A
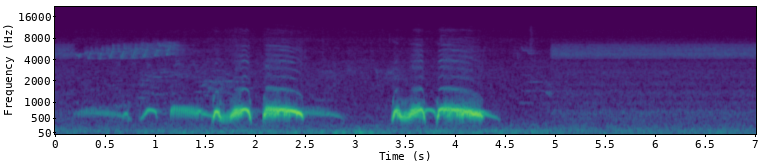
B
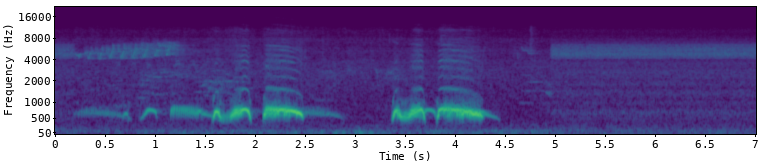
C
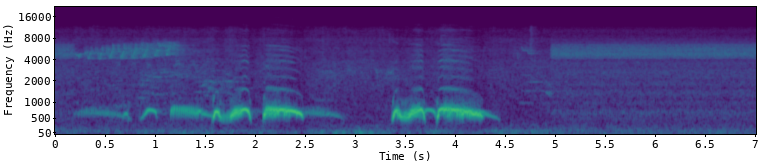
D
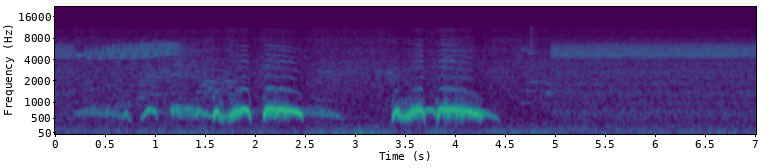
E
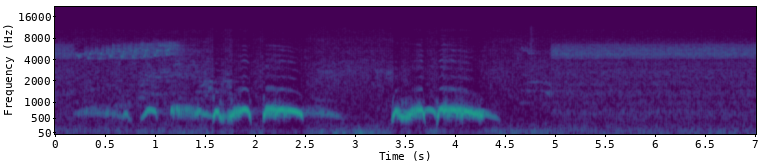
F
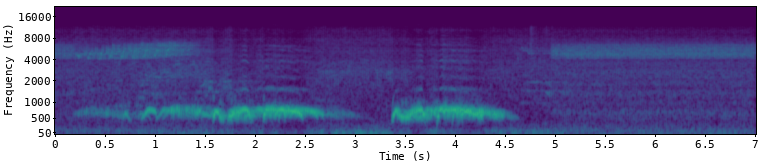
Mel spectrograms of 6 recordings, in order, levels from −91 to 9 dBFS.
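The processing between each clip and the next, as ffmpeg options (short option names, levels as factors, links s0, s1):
-af "tiltshelf=f=880:g=-8.5,volume=0.631"
-af "acompressor=threshold=0.0631:ratio=10,volume=1.58"
-af "tremolo=f=54:d=0.919"
-af "alimiter=limit=0.0668:level=0:latency=1:release=52,volume=0.596"
-af "aecho=1:1:151.6|209.9:0.447|0.316,volume=2.11"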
